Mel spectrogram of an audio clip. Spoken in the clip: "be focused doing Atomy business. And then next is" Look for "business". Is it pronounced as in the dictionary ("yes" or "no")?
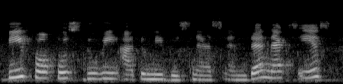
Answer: no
